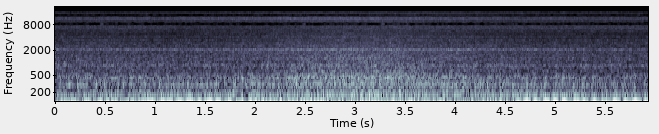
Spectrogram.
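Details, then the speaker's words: Barn-find 1969 Mustang Mach 1, 302 Ford small block with Erson cam, Holley 600 carb: deep V8 idle with irregular stumbling beat and dropped pulses; a skip, suspected crossed plug wires possibly causing the knock, unconfirmed. "What I was going to tell you, what I'm noticing is that we got a skip. Mm-hmm. Okay. Now, if there's one chance we got two wires crossed somewhere, that could be causing that knock."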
